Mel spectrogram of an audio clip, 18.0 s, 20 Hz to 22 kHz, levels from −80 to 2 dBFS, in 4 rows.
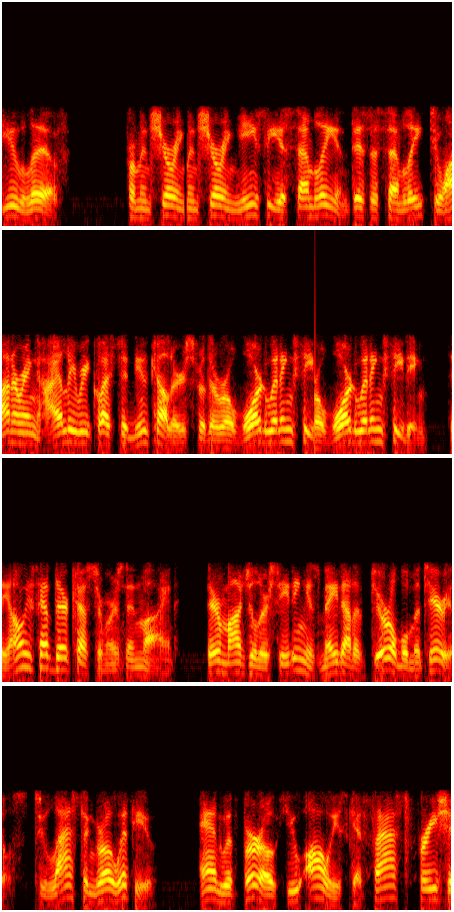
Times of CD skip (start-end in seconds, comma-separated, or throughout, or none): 1.81-1.85, 7.61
